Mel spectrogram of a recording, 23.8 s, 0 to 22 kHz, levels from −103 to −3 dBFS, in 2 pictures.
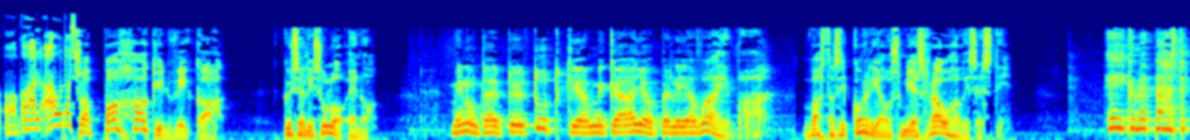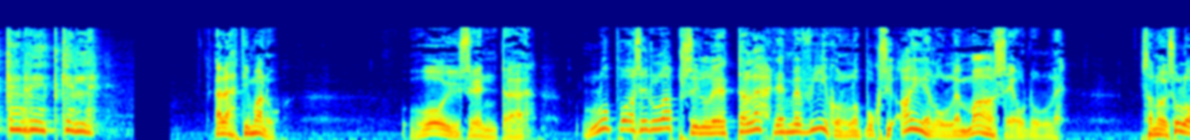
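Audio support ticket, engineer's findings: Wrong sample rate, 0.0–0.75 s: playback clock likely double the source rate, consistent with 22 kHz material played at 44.1 kHz. Sound runs 2x fast, pitched up 12 semitones.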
